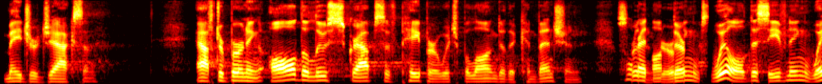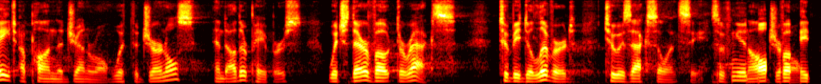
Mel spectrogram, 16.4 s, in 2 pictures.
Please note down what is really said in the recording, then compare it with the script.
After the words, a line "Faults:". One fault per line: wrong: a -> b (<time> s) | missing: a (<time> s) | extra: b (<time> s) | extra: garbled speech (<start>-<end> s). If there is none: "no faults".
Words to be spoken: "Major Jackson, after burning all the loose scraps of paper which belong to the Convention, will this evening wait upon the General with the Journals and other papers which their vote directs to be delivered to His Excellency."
"Major Jackson, after burning all the loose scraps of paper which belong to the Convention, [garbled] will this evening wait upon the General with the Journals and other papers which their vote directs to be delivered to His Excellency." [garbled]
Faults:
extra: garbled speech (6.2-7.1 s)
extra: garbled speech (15.3-16.3 s)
